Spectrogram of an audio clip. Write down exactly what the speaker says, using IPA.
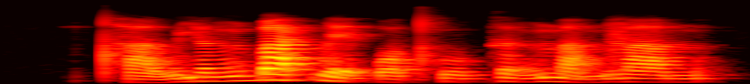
t̪ʰ a˨˩˦ w j ə˧˥ ŋ ɓ a˦˥ k̚ l e˨˩ ɓ ɔ˨˩ t̪ʰ u˨˩˦ k ə˨˩˦ ŋ m a˨˩˦ m v a˧ m

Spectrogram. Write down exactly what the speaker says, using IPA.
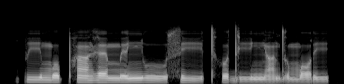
p iː˦ m o˦ pʰ ã˦ ɣ ɛ˦ m ɪ˦ ɲ uː˦˨ s iː˦˨ tʰ ʊ˦ d iː˨ ɲ ã˨ d ʊ˨ m ɔ˦ ɾ i˦

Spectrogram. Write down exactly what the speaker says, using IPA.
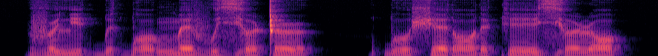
v ə˞ lʲ e ɡ͡b ɛ ɡ͡b ɔː ŋ͡m ɛ v u zʲ ɔː ʈ ə˞ | ɓ o ʃ ɛ ɾ ɔː ɾ ɛ k eː zʲ ɔː ɭ ɔ

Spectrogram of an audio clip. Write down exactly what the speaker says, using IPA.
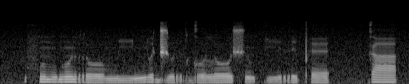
f ũ˦ m ɡʷ ũ˦ r oː˨ m iː˨ ɲ o˦ d͡ʒ u˨ r ɡ o˨ l oː˦ ʃ ũ˨ k iː˨ r i˦ pʰ ɛ˦ | k a˦

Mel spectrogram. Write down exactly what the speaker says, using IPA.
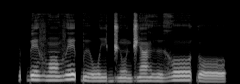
ɓ e˦ v ɔ̃˧ v e˦ ɓ ɨ˨ w i˨ d͡ʒ ũ˨ d͡ʒ ã˧ ɣ ɨ˨ ɣ oː˦ ɗ oː˨

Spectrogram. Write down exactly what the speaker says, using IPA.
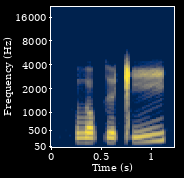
ð ɔ k ɘ ǁ i

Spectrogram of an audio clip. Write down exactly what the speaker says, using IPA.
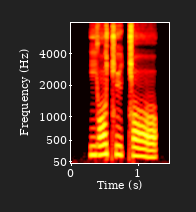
j ɔ cʰ y c ɔ

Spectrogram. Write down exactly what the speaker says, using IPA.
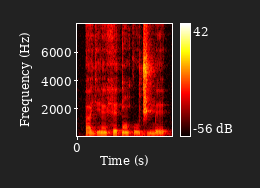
a˨ j e˧ ɾ ɛ̃˨ h ɛ˦ k͡p ɔ̃˨ k o˨ d͡ʒ ɨ˧ m ɛ˧

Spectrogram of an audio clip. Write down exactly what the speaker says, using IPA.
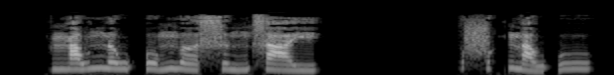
ŋ a˧˥ w n ə˧˥ w ʔ o˨˩˦ ŋ əː˨˩ s ɨ˨˩˦ ŋ s a˨˩ j | f ə˦˥ k̚ n a˨˩˨ w ʔ u˧

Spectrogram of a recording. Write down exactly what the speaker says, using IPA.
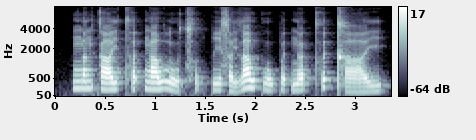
ŋ ɐ˧ n k aː˨˧ j t̪ʰ ɐ˨˥ t̚ ŋ aː˨˧ w l uː˨˩ t͡sʰ ʊ˨ k̚ p iː˨ s ɐ˨˩ j l aː˥ w kʷ ɐ˨˧ w p ɵ˨ t̚ n̪ œː˨˥ k̚ pʰ ɵ˥ t̚ kʰ aː˨˧ j

